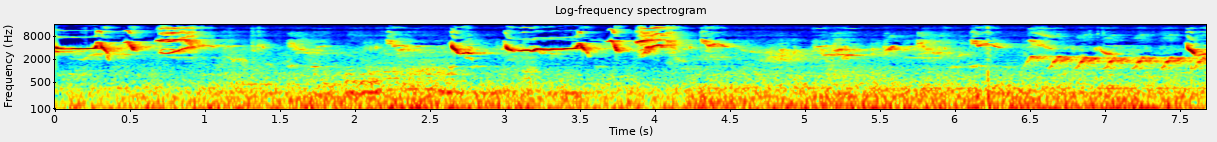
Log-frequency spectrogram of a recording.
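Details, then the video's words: Aviary-kept breeding oriental magpie-robin, 2022, singing varied high whistles and chattering notes in bursts, ending with a rapid series of buzzy repeated notes. "Giọng Chim Choè Than Hót"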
